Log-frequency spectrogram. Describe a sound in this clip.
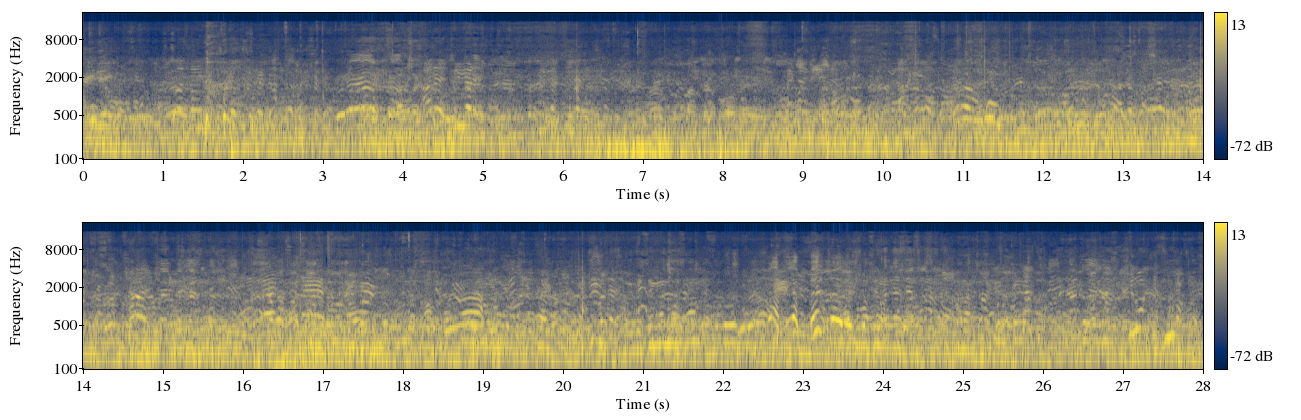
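A large outdoor crowd of men chatters and calls out throughout.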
